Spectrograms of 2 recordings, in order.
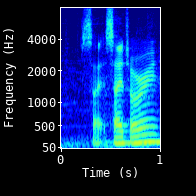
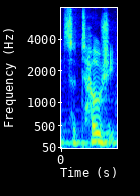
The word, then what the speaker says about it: Satoshi: I was like, oh, every time I'm like hatching a million Satoshi, dang it, not Satori.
